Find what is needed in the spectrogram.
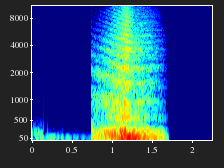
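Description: A whoosh sound effect for a graphics transition, about a second long. It comes in suddenly after a moment of silence, swells and cuts off abruptly.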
